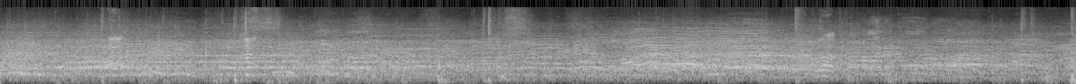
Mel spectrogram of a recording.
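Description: Arena crowd shouting and cheering during a boxing bout, many voices blending into a continuous din. A couple of sharp thuds in the first two seconds, typical of punches landing.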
